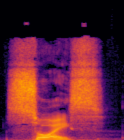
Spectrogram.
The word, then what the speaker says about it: Seuss: Seuss is his mother's maiden name, and their family pronounces it Sois. Like Sois. – Rhyming with voice.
